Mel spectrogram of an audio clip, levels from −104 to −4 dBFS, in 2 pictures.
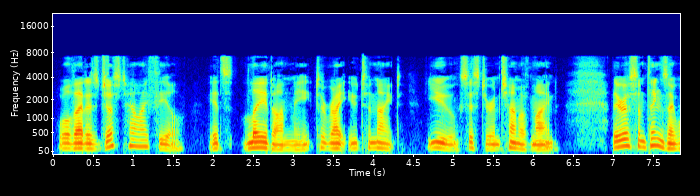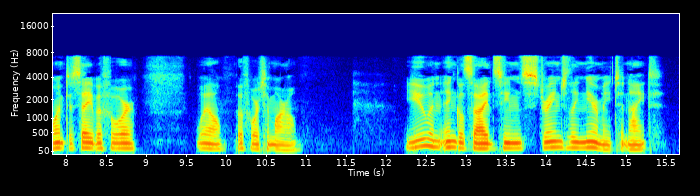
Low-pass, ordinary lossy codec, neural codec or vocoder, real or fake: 7.2 kHz; AAC, 48 kbps; none; real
